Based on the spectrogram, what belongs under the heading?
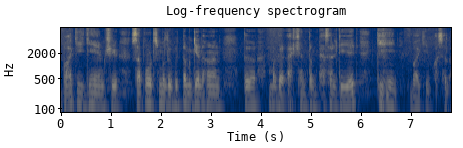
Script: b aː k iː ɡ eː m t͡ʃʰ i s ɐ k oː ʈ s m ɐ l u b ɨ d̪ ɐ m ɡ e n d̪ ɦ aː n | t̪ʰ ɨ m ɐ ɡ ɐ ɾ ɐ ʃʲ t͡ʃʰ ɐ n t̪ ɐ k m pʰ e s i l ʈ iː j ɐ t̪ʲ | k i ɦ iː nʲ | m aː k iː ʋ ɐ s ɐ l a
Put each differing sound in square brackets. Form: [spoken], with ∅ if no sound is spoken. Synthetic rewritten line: b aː k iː ɡ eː m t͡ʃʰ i s ɐ [p] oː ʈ s m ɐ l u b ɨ [t̪] ɐ m ɡ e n d̪ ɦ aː n | [t̪] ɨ m ɐ ɡ ɐ ɾ ɐ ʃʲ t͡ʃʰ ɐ n t̪ ɐ [∅] m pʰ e s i l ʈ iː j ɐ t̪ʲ | k i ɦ iː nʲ | [b] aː k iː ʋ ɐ s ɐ l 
